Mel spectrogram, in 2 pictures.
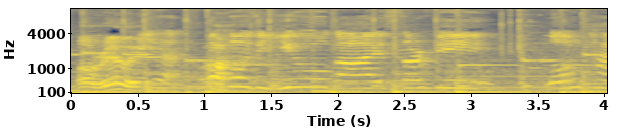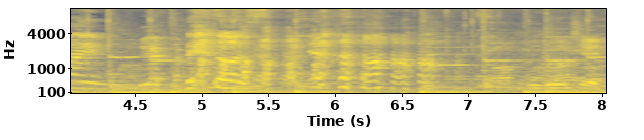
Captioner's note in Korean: ㅋㅋㅋㅋㅋㅋㅋㅋㅋㅋ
